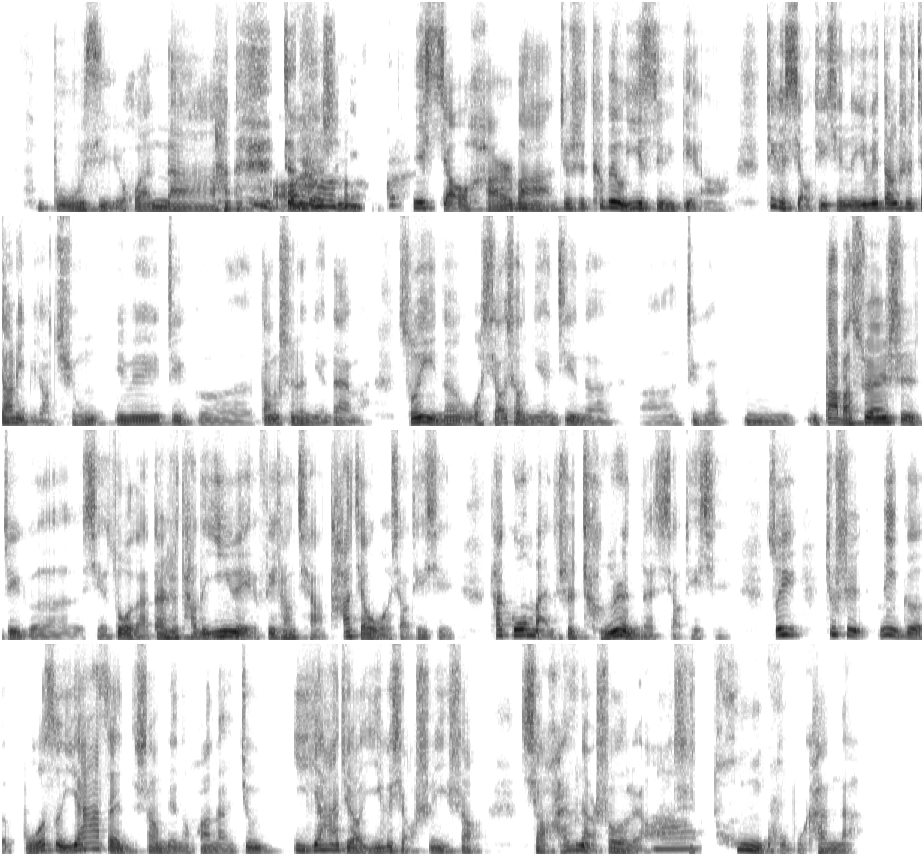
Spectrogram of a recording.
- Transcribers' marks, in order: laughing while speaking: "不喜欢呐"; laughing while speaking: "哦"
- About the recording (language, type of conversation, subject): Chinese, podcast, 父母的期待在你成长中起了什么作用？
